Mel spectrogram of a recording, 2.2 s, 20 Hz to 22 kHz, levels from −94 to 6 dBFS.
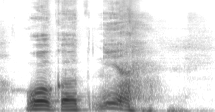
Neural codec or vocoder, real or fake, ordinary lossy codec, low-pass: vocoder, 44.1 kHz, 128 mel bands, Pupu-Vocoder; fake; none; none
